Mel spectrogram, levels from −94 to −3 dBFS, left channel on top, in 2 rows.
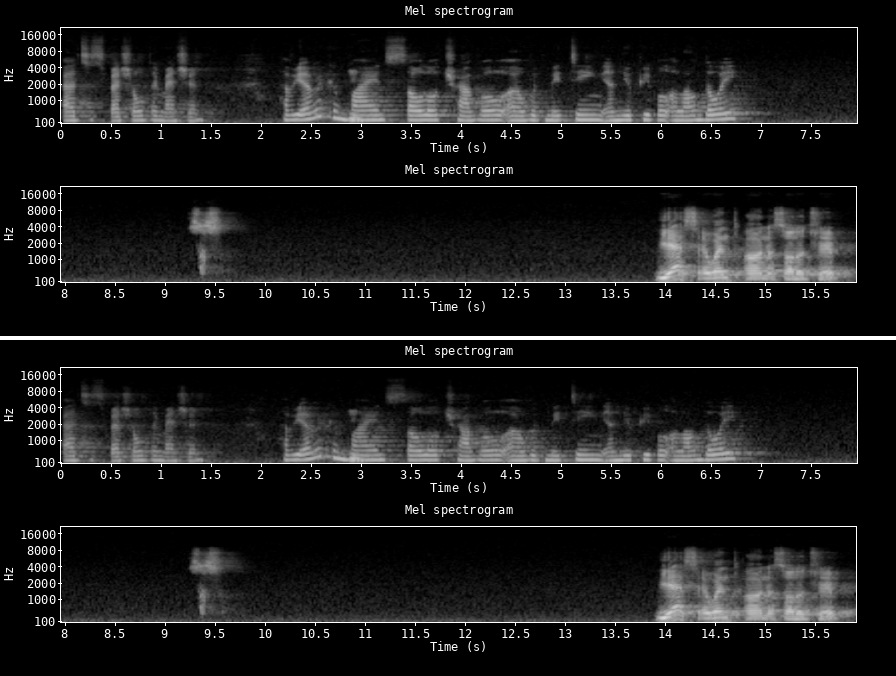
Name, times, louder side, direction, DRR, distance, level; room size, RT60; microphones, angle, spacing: voice 1, 0.0-1.4 2.2-6.7, left 2 dB, 50° left, 9 dB, 1.0 m, -36 dB
voice 2, 9.2-9.5 13.9-15.7, left 2 dB, 25° left, 10 dB, 1.5 m, -29 dB
29.5 x 18.0 x 9.9 m, 0.96 s
head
